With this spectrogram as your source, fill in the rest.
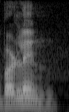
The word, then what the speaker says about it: Berlin: A city called Berlin is stressed on the final syllable.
